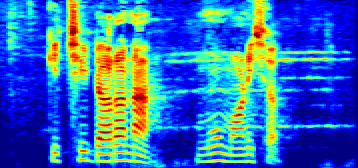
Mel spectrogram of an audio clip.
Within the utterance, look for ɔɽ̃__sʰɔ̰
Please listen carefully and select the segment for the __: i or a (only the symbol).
i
